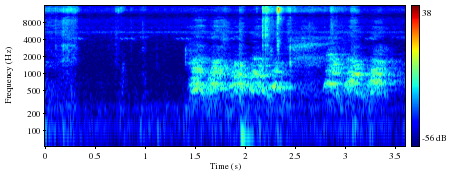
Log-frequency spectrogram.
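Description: A dog barks a few times in the background near a greenhouse, the barks muffled and moderately loud over outdoor ambience.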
